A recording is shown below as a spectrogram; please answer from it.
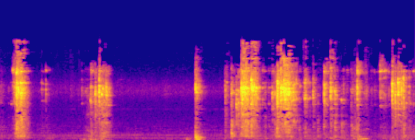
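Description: Small metal pottery tools clinking and rattling against each other in a tray as they are rummaged through. It comes in short bursts, with a sharp click about three seconds in and a busier spell of clatter over the last few seconds.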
